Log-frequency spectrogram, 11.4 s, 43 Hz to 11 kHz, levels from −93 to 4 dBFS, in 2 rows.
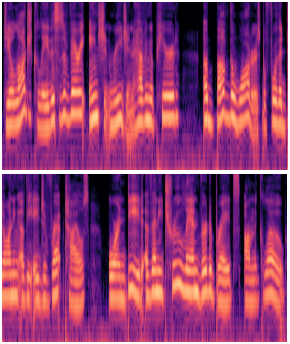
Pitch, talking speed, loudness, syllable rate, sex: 210 Hz, 160 wpm, -17 LUFS, 5.4 syllables/s, female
